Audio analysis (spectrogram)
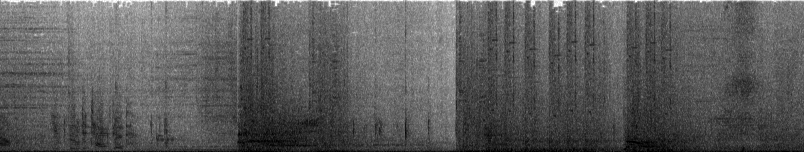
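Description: Pistol fire in the video game Warframe comes in several dense bursts of rapid shots, moderately loud, mixed with game sound effects and a voice speaking over them.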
